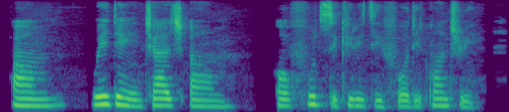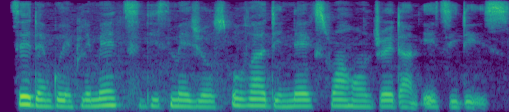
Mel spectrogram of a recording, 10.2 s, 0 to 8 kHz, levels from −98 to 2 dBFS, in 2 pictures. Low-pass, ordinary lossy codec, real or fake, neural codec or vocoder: none; none; real; none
